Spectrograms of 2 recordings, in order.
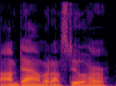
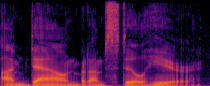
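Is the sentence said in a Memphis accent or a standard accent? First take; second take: Memphis; standard. First: It is said loosely and mumbled, in a Memphis accent. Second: It is said in a plain, standard accent.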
